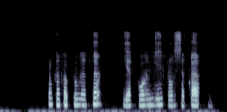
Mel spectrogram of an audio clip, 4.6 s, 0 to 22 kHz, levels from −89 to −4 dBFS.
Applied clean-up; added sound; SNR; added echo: neural mask model Resemble Enhance denoiser.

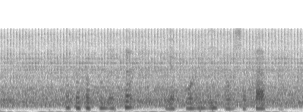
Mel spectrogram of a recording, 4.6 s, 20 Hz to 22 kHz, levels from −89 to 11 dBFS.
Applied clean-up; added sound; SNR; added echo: none; Mechanisms; 2 dB; none.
